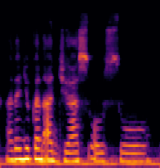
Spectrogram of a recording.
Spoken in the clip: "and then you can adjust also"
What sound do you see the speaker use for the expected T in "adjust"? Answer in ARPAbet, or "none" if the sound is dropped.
none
